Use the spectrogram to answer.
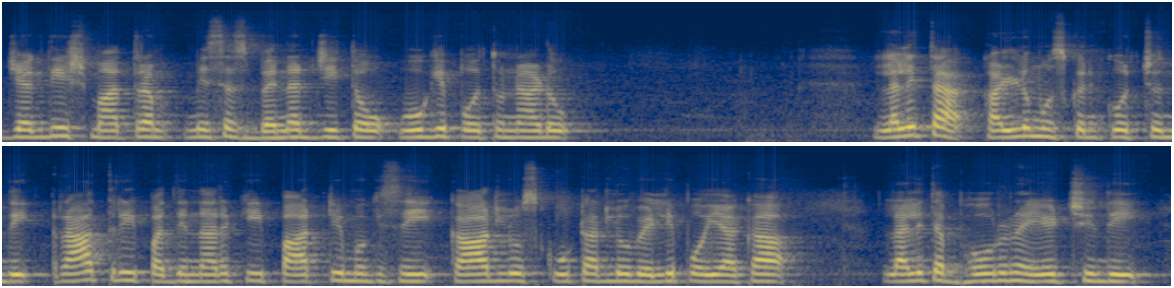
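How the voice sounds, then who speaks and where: Woman reading a novel aloud, flat even delivery, muffled lo-fi sound. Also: medium pitch, moderate pace. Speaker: audiobook narrator. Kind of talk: scripted narration of a novel. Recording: dull lo-fi recording.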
